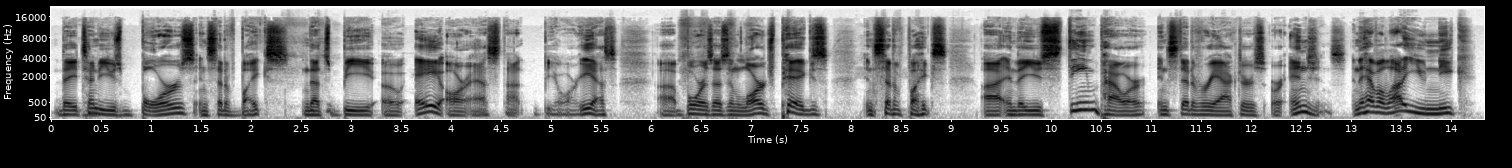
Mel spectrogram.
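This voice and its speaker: A man's voice: lowish voice, expressive, moderate pace, dry recording. A man hosting a podcast, explaining things in a casual, enthusiastic hobbyist way. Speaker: podcast host.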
